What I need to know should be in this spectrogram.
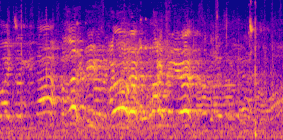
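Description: Young men shout to each other during a football game.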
